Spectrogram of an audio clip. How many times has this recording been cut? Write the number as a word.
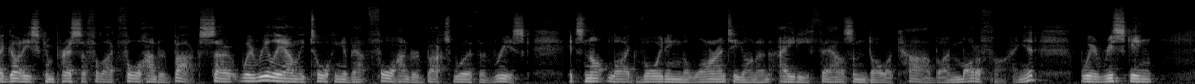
zero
